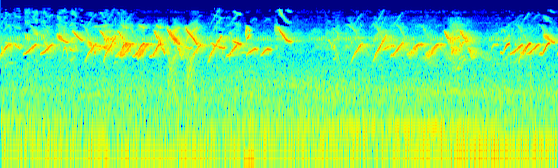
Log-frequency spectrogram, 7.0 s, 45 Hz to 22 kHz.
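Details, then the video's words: Double-collared seedeater warm-up 'baderninha' for getting captive birds singing: busy, high chirping and sliding whistles pile up in energetic runs, easing into a quieter pause before a fresh flurry of sharp notes. "Baderninha de Coleiro Top FAÇA SEU COLEIRO CANTAR em 30 Minutos - Esquenta de Coleirinho!"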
